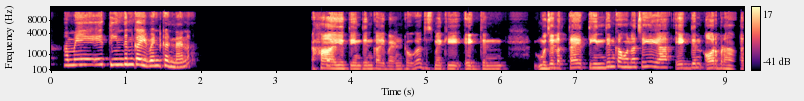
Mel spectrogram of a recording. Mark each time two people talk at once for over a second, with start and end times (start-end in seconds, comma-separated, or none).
none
